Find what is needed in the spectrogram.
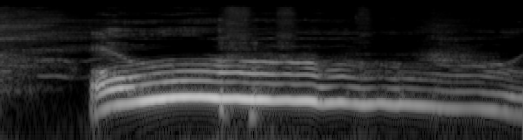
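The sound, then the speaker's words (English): Several people in a bar imitate wolf howls together, a loud sustained wavering cry starting abruptly and holding for about two seconds before trailing off, with voices blending into one drawn-out howl. “I think if we want to catch the mayor's attention, we should all start howling.”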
